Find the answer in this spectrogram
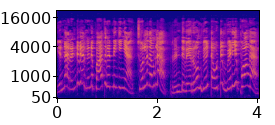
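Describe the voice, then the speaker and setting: A shrill scolding cartoon mother. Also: sing-song, very fast, heavily acted. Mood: angry. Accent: Kanyakumari Tamil. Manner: sharp, scolding, sarcastic. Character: stern, scolding middle-aged mother. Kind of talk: cartoon comedy voice acting.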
